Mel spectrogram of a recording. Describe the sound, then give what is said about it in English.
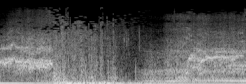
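A car brakes hard, its tires screeching and skidding in a loud, sustained squeal over engine rumble, lasting a couple of seconds with no voices. “I hit the brakes.”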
